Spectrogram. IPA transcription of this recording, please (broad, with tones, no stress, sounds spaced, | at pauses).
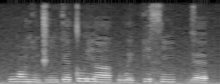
w ɔ̃˧ ɡ ĩ˨ d͡ʒ ĩ˨ k ɛ˨˦ t u˦ ɾ i˧ ɾ ã˧ | w e˨ k i˧ s ĩ˧ | ɡ ɛ˨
